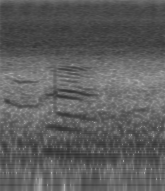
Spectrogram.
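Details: Semi, Japanese cicadas about the size of a D battery, keep up a harsh continuous buzz while being caught. The dry, steady drone fills the whole stretch, with background music humming faintly below.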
